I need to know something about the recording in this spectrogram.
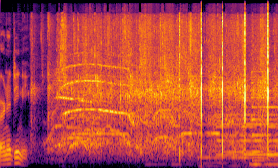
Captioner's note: audience applause and cheers; piano music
